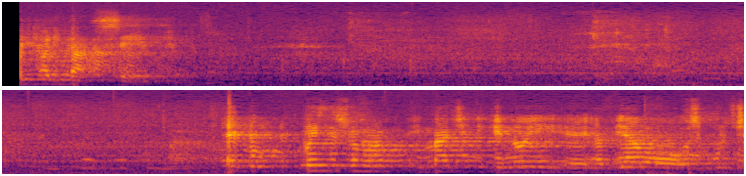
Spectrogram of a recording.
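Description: A man speaks with animation into a microphone, heard through a loudspeaker outdoors.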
